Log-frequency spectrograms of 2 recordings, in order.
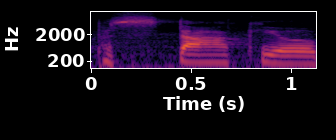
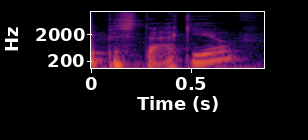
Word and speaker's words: pistachio: Can you say pistachio That's how they pronounce it in over there? there. Okay, Yeah. not pistachio. No. Pistachio. It's pistachio. Pistachio, biscotti, espresso.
